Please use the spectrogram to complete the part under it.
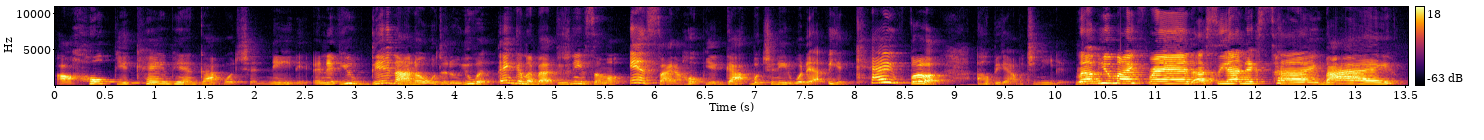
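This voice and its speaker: A woman's voice: fairly high pitch, lively intonation, moderate pace, sharp tone, roomy sound. A woman in her twenties giving casual dating advice in a vlog, chatty and emphatic with sassy asides. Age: 20s. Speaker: lifestyle vlogger.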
